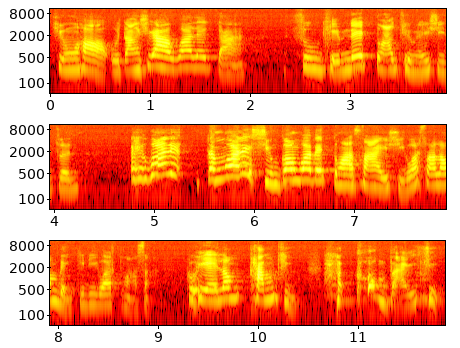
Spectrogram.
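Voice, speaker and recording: Lively high-voiced woman teaching scripture. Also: moderate pace. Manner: repetitive, peppers speech with "hoh"; reads scripture aloud with emphasis. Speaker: church Bible-study teacher. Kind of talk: teaching a Bible-reading class.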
